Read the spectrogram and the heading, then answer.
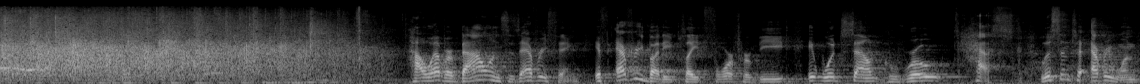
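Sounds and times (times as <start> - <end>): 
audience applause during an orchestral music demonstration: 0.0 - 4.0
speech: 4.1 - 11.3.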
